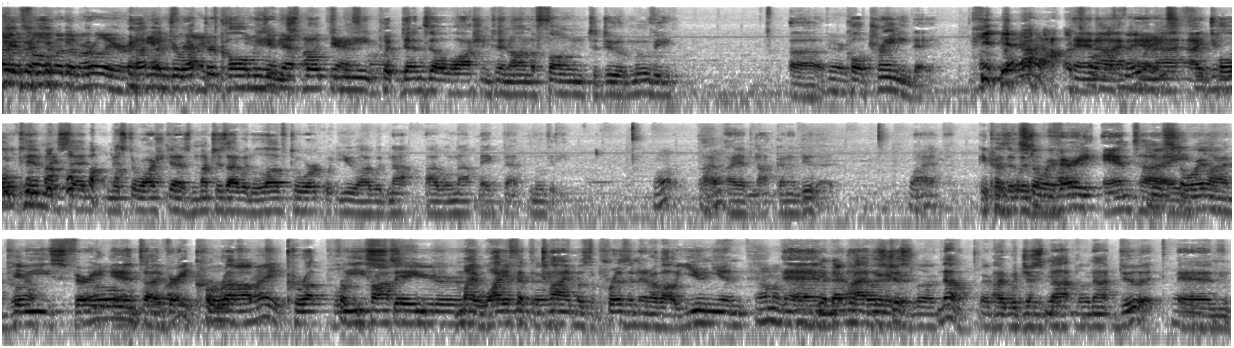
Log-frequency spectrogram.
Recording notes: Episode shot LIVE at RUTHS CHRIS Steakhouse in Northern Indianapolis, largest one in the United States.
